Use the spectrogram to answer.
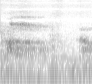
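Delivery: voiceless, soft sinking oh no; whispered dread. Retold or imitated. Dreading the next comment.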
